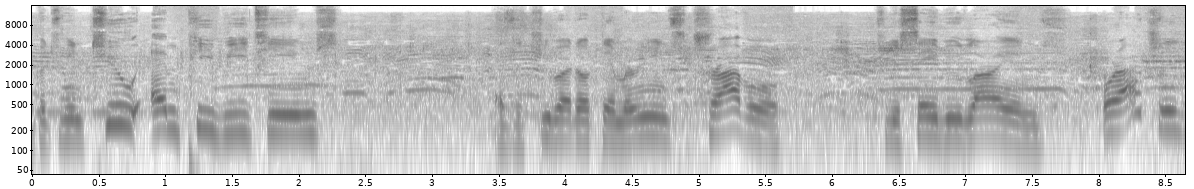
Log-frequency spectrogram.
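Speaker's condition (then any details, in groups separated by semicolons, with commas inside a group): No condition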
